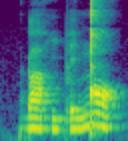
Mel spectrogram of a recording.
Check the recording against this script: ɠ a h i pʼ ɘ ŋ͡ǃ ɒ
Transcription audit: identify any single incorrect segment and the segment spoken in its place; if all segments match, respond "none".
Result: ɘ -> e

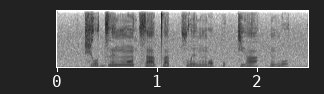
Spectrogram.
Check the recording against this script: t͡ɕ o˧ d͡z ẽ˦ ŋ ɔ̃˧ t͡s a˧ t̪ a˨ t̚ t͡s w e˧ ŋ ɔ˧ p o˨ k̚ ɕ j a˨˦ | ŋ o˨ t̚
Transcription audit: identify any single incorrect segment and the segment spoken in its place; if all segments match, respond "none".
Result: none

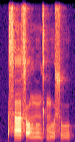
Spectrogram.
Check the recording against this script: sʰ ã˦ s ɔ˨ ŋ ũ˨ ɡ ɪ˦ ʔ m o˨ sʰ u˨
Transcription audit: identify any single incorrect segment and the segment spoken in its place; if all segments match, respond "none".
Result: o˨ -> u˨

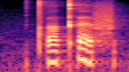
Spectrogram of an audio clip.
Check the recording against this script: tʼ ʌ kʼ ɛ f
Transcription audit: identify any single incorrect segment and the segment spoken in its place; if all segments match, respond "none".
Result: ɛ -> ɜ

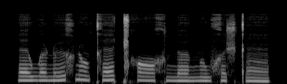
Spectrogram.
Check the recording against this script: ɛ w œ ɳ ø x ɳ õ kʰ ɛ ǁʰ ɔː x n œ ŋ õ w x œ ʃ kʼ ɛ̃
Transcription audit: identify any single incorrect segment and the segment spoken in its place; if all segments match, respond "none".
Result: none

